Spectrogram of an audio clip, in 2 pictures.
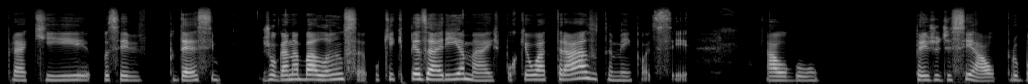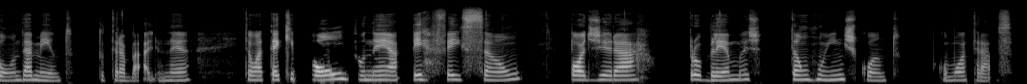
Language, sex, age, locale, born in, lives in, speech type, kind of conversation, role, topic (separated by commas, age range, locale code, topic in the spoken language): Portuguese, female, 55-59, pt-BR, Brazil, United States, conversation, advice, advisor, Como posso lidar com o perfeccionismo que me impede de concluir trabalhos?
